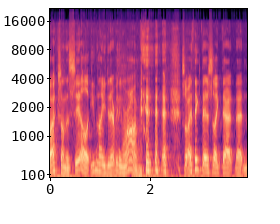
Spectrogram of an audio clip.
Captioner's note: chuckles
